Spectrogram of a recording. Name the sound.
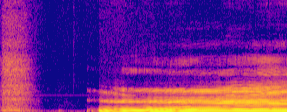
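cow mooing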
